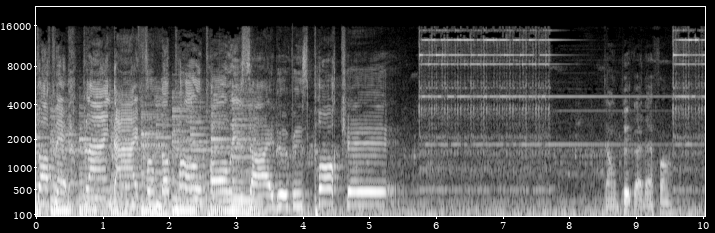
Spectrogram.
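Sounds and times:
telephone ringing: 5.7 - 10.0.

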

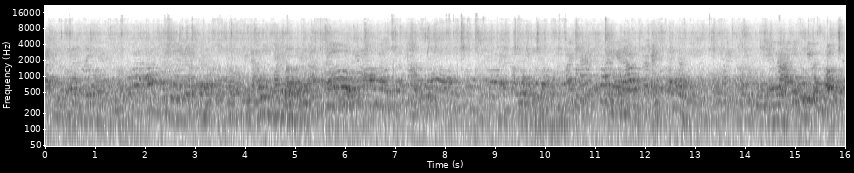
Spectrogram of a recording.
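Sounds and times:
murmur of voices: 0.0 - 16.0.

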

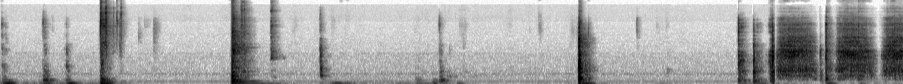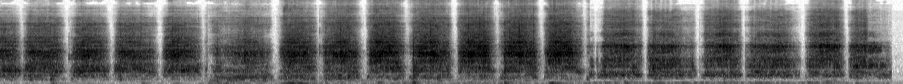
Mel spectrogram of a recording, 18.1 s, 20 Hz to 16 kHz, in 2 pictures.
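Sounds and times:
sanding block scraping metal frets: 7.8 - 18.0.

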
